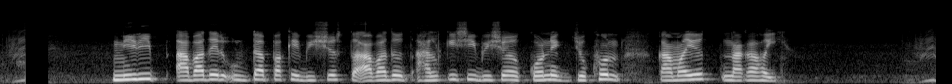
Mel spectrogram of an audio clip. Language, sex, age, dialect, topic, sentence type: Bengali, male, 18-24, Rajbangshi, agriculture, statement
